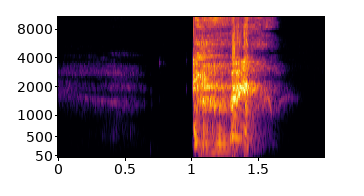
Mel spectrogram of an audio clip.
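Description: A woman coughs once, short and loud, about a second in, after a faint breath.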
